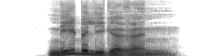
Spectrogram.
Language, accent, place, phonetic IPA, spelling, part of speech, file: German, Germany, Berlin, [ˈneːbəlɪɡəʁən], nebeligeren, adjective, De-nebeligeren.ogg
- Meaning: inflection of nebelig: 1. strong genitive masculine/neuter singular comparative degree 2. weak/mixed genitive/dative all-gender singular comparative degree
